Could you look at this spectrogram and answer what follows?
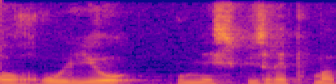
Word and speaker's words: Julio: Et Julio, il a préféré laisser rebondir cette balle. On prononce peut-être Rulio.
